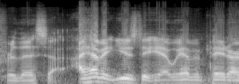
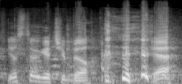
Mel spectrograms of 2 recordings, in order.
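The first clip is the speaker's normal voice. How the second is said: laughing; 6 semitones higher than usual. Real, not acted. Laughing at mail question.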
